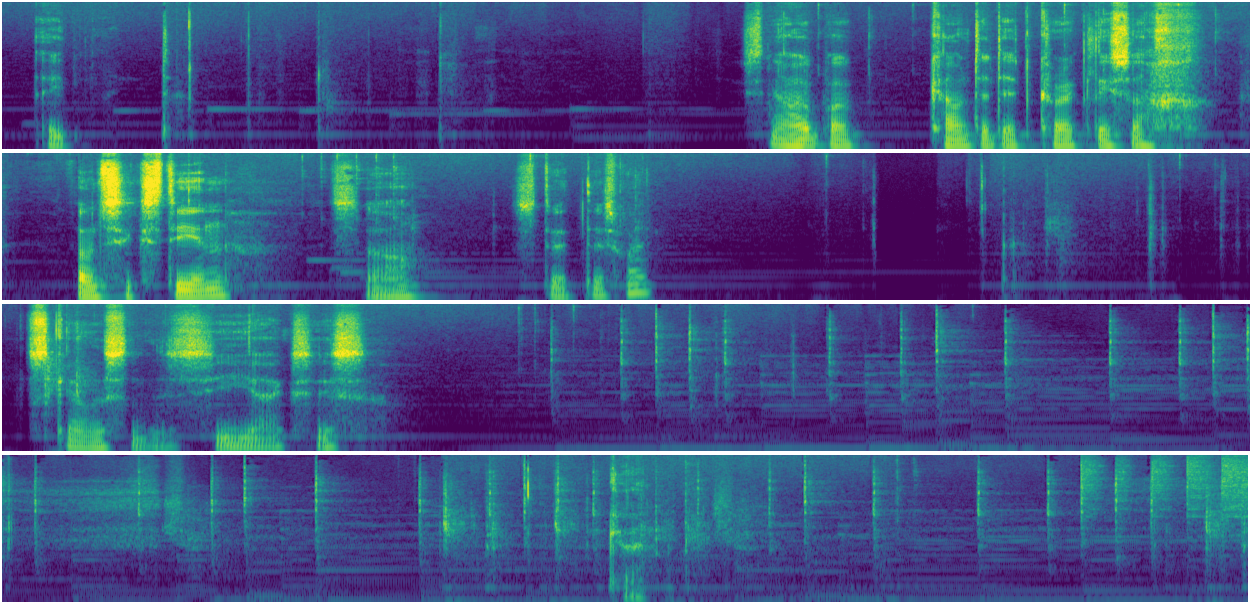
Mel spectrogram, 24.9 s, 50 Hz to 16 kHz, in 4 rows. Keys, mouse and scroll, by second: 4.0-7.7 shift+middle drag, 7.7 click, 8.6 scroll down 3, 8.8 shift+middle click, 9.7-10.3 scroll down 3, 10.3-11.5 shift+middle drag, 11.5-12.1 scroll up 3, 12.1 shift+middle click, 12.4 s, 15.3 shift+middle click, 15.5-16.0 scroll up 8, 16.4 ctrl+z, 17.3-18.6 shift+middle drag, 18.6 s, 20.9 alt+shift+z, 21.5 alt+shift+z, 22.0 Tab, 22.3 scroll down 4, 23.5 click, 24.4-24.8 scroll down 3, 24.8 alt+shift+z.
